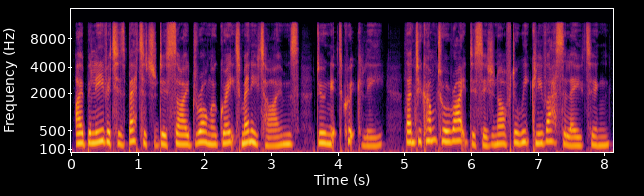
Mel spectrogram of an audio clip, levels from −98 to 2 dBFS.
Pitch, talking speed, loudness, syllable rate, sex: 210 Hz, 170 wpm, -18 LUFS, 5.3 syllables/s, female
